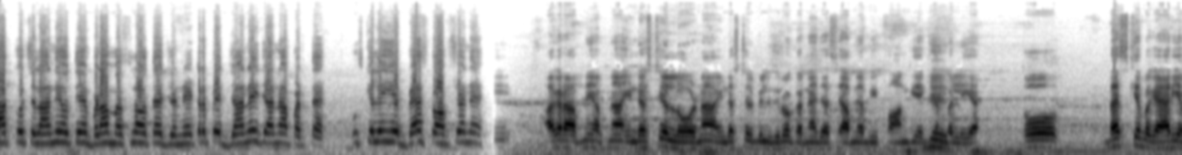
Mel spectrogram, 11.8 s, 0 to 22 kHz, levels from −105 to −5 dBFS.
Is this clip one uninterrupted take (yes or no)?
no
